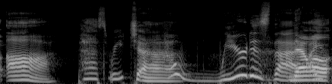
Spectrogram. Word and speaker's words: Pasricha: he Canadian no no is it Neil parrisha no but it's pronounced Pasricha pass reach I learned that because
